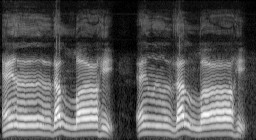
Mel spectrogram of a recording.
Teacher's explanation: Bunyi eng tetapi tidak terlalu tegas engnya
